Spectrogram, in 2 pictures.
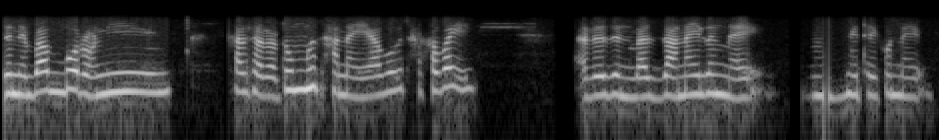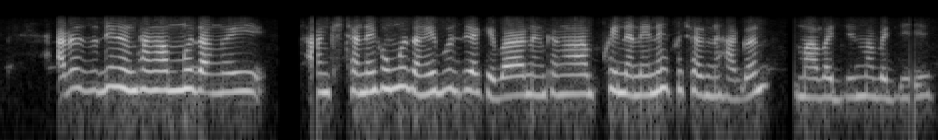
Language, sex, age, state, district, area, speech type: Bodo, female, 18-30, Assam, Chirang, rural, conversation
